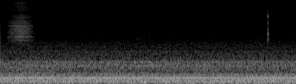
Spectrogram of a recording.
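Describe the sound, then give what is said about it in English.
Steady low rumble of a car cruising at 60 miles an hour, heard from inside the cabin as constant road and engine drone, with a brief hiss near the start. “Okay, now I'm going 60 miles an hour, and I'm getting 32.”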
